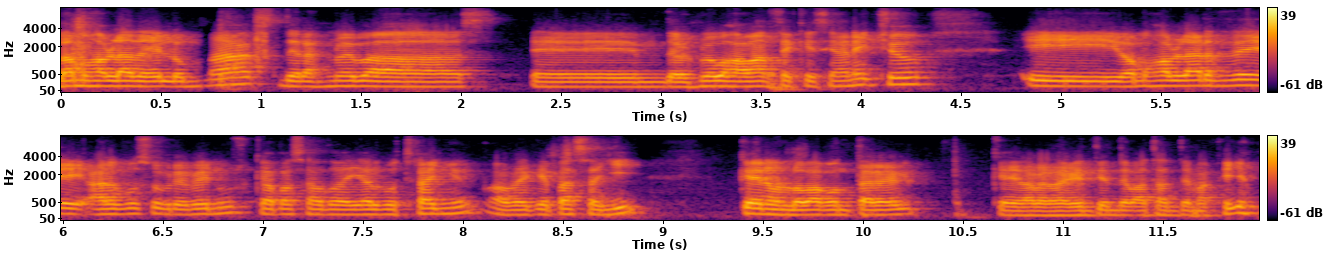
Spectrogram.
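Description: A man's unremarkable speaking voice, fairly high in pitch, at a fairly quick pace with fairly even intonation. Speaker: podcast host. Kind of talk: casual interview.

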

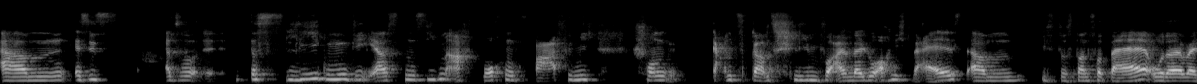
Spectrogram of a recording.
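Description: Ordinary pitch movement in a normal speaking voice. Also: woman. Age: 30s. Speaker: fitness coach. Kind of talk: interview.

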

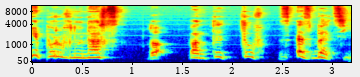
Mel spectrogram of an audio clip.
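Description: In a hissing put-on character voice, a man speaks high in pitch at a fairly slow pace. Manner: hissed, quiet, sharp.

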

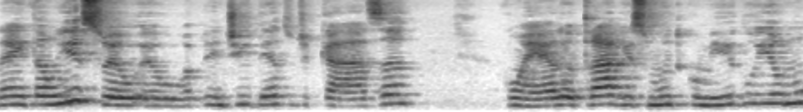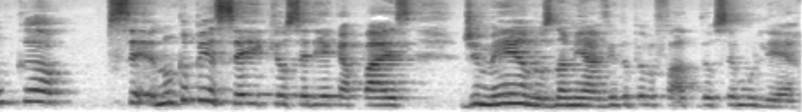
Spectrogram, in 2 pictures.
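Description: The woman's high-pitched voice carries a dark, mellow tone. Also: ordinary pitch variation, moderate pace. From Brazil, Minas Gerais (Belo Horizonte). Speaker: businesswoman, company co-founder. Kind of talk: interview.

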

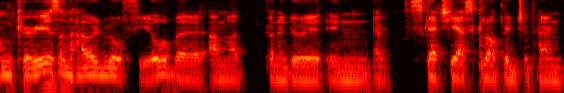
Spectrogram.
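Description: Speaking with a Dutch accent, a man uses a very deep, low pitch and a dark, mellow tone, keeping his intonation fairly even. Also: moderate pace. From Netherlands. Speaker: DJ. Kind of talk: casual chat.

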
